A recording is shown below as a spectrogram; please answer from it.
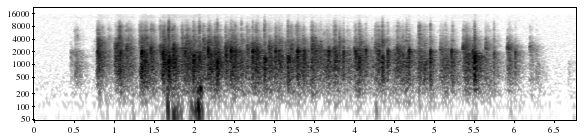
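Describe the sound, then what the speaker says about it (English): Audience applause at an awards luncheon, a warm round of clapping from a seated crowd that swells quickly and holds steady for several seconds before fading out. "They need a huge, warm round of applause, please."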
